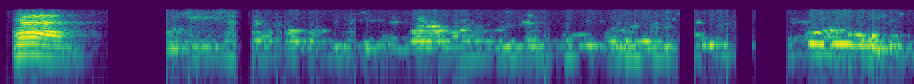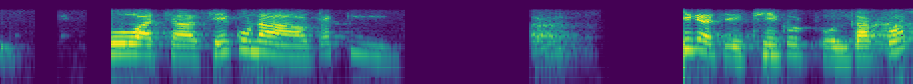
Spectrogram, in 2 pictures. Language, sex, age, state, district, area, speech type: Bengali, female, 60+, West Bengal, Hooghly, rural, conversation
